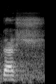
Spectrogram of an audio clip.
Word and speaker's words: दश: और नंबर 10 यानी 10, इसको हम संस्कृत में कहते हैं दश। सा और शा का अंतर है बच्चों, हिंदी में 10 और संस्कृत में दश, इस प्रकार हम प्रोनाउंसिएशन करते हैं।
